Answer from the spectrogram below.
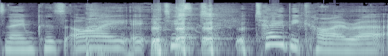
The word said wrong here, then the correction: Carr: and I mispronounced it. But Toby Carr is very, very exciting young whippersnapper chef on the way up.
